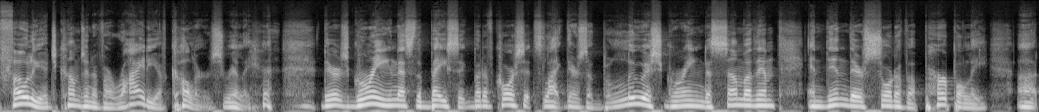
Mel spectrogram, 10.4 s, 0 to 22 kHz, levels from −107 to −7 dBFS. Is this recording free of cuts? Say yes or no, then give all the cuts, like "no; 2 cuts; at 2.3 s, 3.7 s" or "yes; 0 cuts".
yes; 0 cuts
